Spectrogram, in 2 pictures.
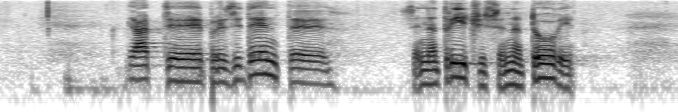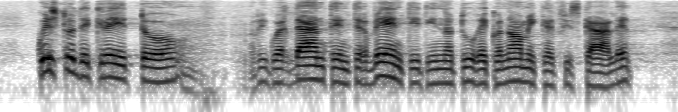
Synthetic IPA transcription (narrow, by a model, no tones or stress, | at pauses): ɡɾat̪sːjepɾezid̪ɛnt̪e | sḛnat̪ɾiːt͡ʃisenat̪oːɾi | kwest̪od̪ekɾeːt̪o | riɡward̪ant̪eint̪ervɛnt̪id̪inat̪uːɾaekonɔːmikaefːiska̰ːle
